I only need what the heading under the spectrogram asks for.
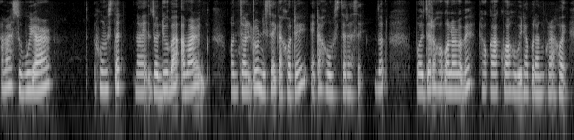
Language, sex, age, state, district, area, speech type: Assamese, female, 18-30, Assam, Dibrugarh, rural, spontaneous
